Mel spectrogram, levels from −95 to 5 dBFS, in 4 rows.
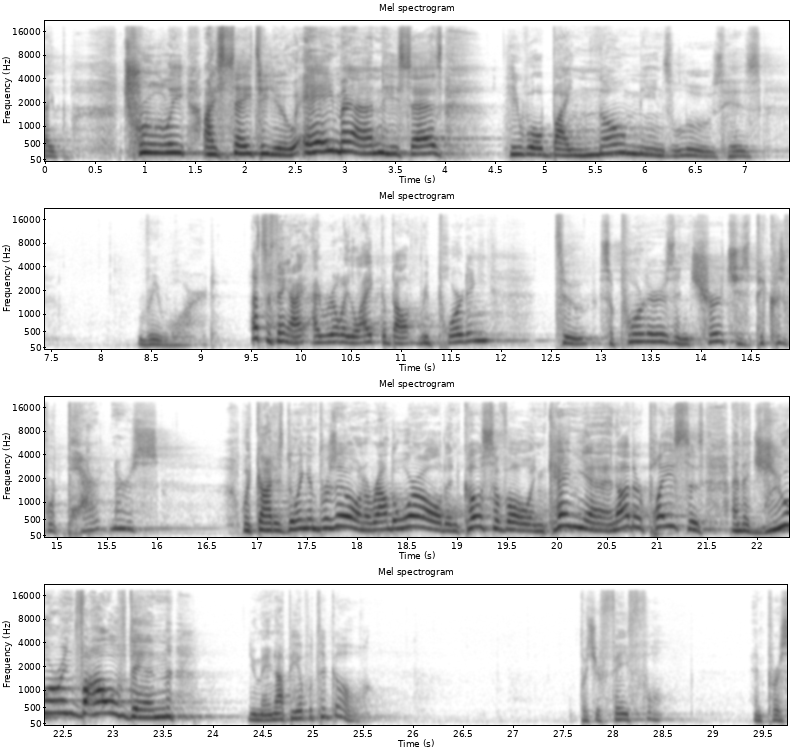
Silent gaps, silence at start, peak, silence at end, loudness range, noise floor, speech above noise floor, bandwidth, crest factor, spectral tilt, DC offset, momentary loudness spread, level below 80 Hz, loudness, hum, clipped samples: none; 0 s; 0 dBFS; 0 s; 14 LU; -74 dBFS; 53 dB; 19.5 kHz; 20 dB; -5.5 dB/octave; under 0.1%; 17 LU; -68 dBFS; -20 LUFS; none; under 0.1%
